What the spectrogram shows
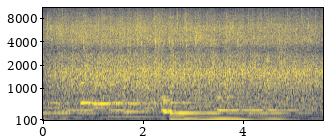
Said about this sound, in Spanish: Más fuerte el aplauso para ellos.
